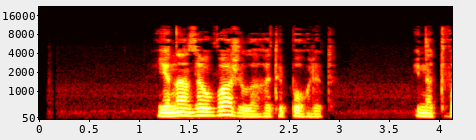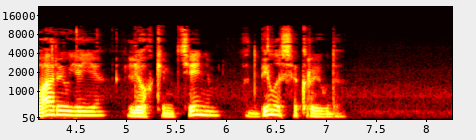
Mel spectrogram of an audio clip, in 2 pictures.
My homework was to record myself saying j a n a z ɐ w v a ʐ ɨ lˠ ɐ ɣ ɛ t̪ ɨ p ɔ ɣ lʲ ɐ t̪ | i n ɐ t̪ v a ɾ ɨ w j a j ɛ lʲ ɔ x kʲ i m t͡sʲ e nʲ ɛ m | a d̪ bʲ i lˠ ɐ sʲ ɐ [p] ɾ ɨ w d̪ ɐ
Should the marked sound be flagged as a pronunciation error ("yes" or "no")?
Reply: yes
